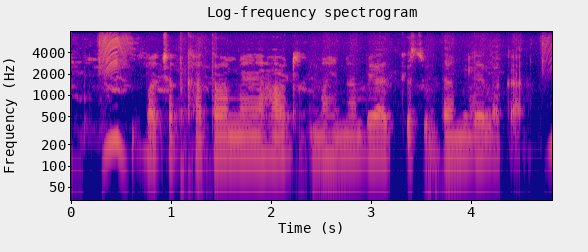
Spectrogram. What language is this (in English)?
Bhojpuri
